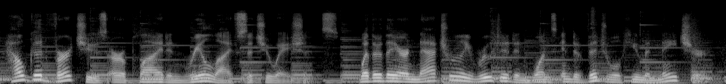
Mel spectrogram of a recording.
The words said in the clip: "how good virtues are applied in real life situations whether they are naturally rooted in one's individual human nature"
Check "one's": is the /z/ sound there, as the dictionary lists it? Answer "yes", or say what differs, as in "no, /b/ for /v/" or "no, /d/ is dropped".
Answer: yes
